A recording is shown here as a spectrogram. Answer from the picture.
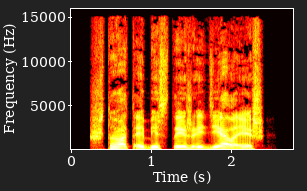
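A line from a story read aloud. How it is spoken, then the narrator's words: Old woman shouting. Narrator (Russian): закричала зеленая старушка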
